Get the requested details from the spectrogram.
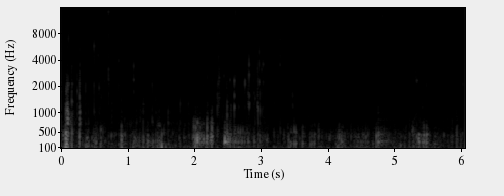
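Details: Recording of a woman's stomach growling: continuous low bubbling, gurgling rumbles with irregular bursts, gas and fluid moving through the gut; borborygmi.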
